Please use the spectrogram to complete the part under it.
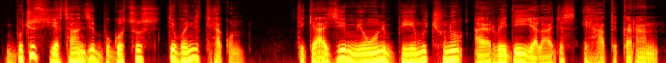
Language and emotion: Kashmiri, sad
